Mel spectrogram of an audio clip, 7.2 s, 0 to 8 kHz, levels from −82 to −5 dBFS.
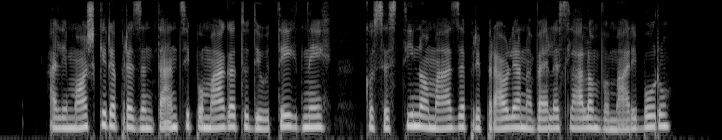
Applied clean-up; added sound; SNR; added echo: none; none; none; none.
